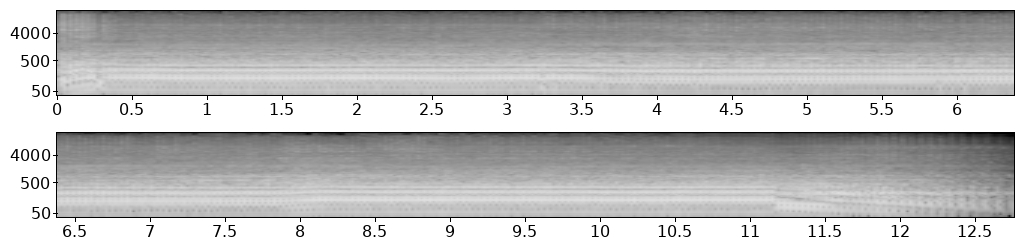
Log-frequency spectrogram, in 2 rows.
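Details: Columbia CR30 riding mower, 2.5 months old, after clearing insulation and debris jamming the choke lever that made it run rich: steady, even single-cylinder drone with no misses or hunting, then clean shutdown.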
